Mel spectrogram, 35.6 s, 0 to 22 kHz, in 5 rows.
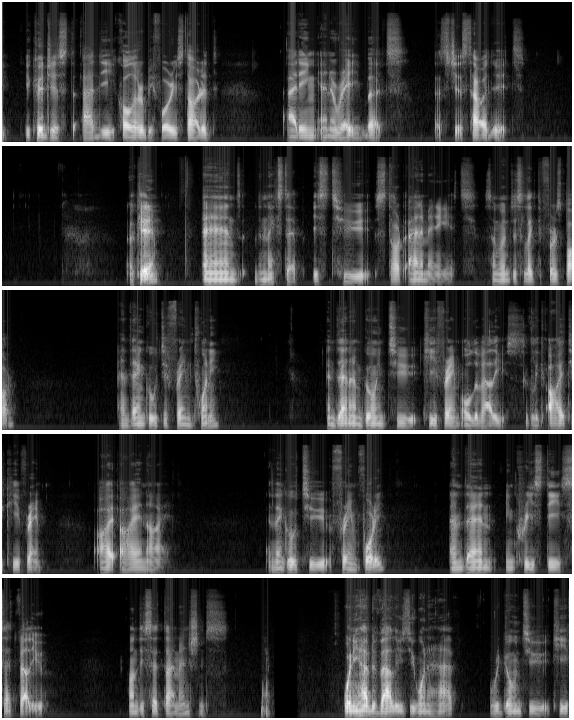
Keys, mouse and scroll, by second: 5.4 shift+z, 9.3 shift+z, 14.2-15.2 drag, 15.2 middle click, 17.5-18.0 middle drag, 21.3 i, 21.6 i, 22.1 i, 22.6 i, 23.7-25.4 drag, 27.5-30.3 middle drag, 30.3-32.5 drag.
